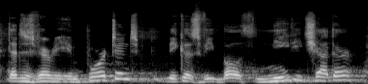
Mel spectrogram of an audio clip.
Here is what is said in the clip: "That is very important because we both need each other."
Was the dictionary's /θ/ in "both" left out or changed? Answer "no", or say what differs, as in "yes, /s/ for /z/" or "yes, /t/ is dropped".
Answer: no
